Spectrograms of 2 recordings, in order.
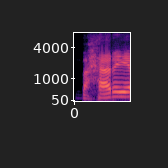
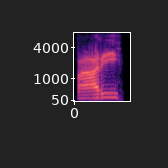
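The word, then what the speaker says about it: Mhairi: Yeah, it confuses a lot of people because it's spelled like M-H-A-I-R-I. And people right. think it's like Mahari or something, but it's pronounced like Vari.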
